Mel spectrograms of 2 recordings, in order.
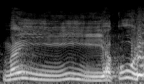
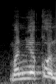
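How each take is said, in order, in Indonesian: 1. Bunyi n menyatu dengan bunyi berikutnya. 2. Bunyi n diucapkan jelas dan terpisah. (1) "Bukan may yaqul, enggak" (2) "Man yaqul yang ngono biasa"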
